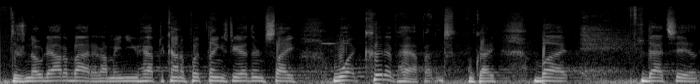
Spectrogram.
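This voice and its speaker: A man's fairly high voice with a Southern US accent, fairly quick and fairly even in intonation, with audible room echo. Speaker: physician and church deacon. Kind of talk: church class lecture.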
